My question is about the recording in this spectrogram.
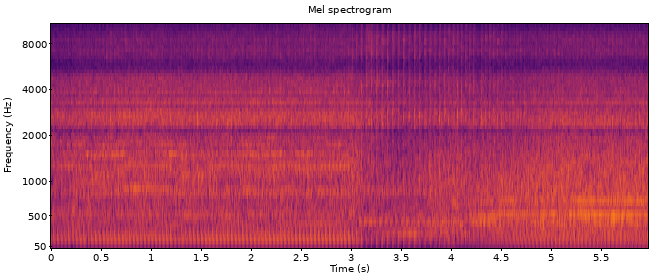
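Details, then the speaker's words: Older Honda mower engine, started on choke after oil-leak work, target over 3100–3200 rpm, reads about 3160: steady, even full-throttle buzz at governed speed with no misses or surging; normal full-throttle run. "I'm gonna start it and we'll just check the RPMs if they're over 31 to 3200 I'll be a happy camper"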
